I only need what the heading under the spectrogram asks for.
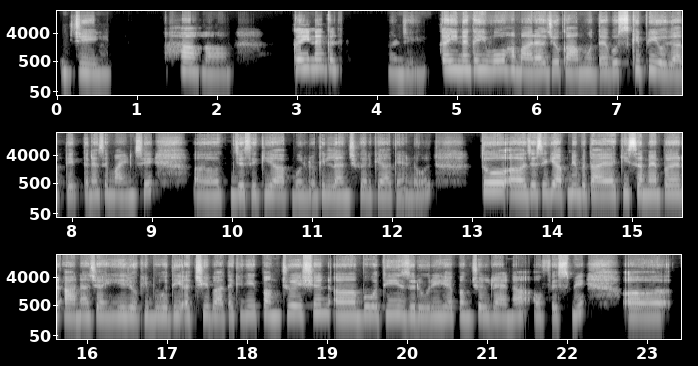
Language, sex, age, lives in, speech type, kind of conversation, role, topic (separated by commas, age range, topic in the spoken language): Hindi, female, 40-44, India, conversation, podcast, host, Workplace mein logon ka bharosa jeetne ke sabse simple tareeke kya hain?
